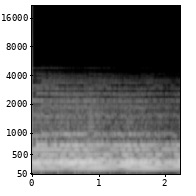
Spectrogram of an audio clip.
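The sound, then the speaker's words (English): A sustained electric guitar chord rings through a delay pedal's vintage-style echo with its mechanical wear setting turned up, its tone wavering slightly, holding steady and fairly loud throughout with no voices. “That is mechanical wear.”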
